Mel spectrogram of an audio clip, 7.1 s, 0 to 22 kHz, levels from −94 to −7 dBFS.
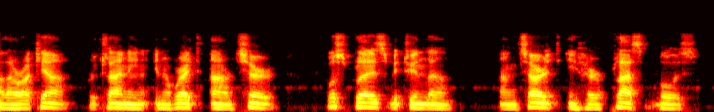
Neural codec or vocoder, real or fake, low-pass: codec, 16 kHz, 4 kbps, FunCodec, trained on LibriTTS, 50 frames a second; fake; 7.2 kHz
